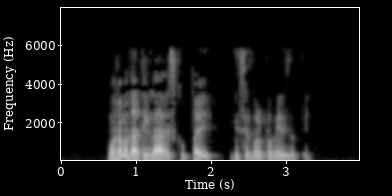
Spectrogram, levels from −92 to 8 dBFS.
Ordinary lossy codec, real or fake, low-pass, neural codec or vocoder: MP3, 24 kbps; real; 7.2 kHz; none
